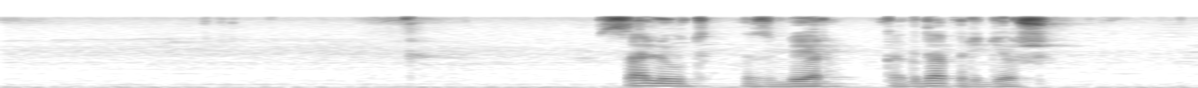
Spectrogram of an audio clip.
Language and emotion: Russian, neutral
